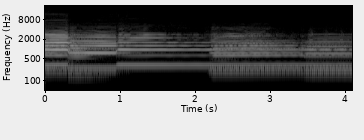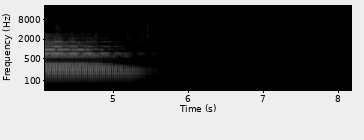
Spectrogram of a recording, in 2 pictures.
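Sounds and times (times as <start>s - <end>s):
clarinet trio: 0.0s - 5.6s.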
